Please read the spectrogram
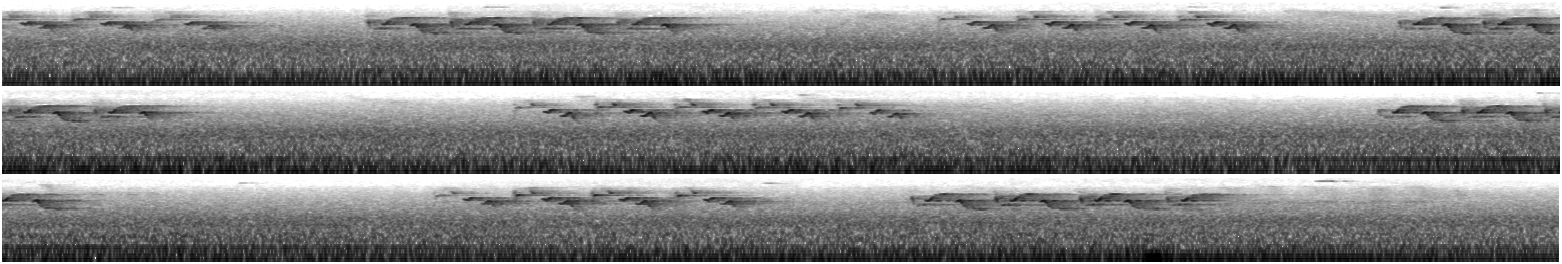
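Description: A small songbird singing a short phrase of four or five quick repeated notes every two to four seconds, the phrases alternating between a higher and a lower version, over a steady low background hum. A brief thump near the end.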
